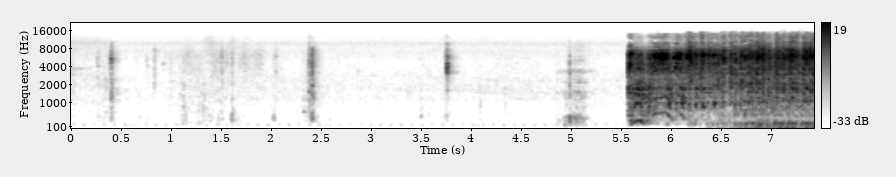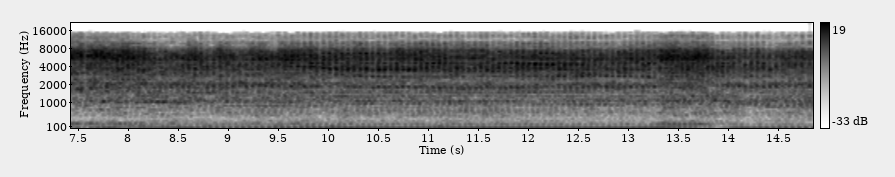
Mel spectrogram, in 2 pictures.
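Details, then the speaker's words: Kubota 60-inch zero-turn mower engine, about two years old, running with a loud, steady ticking knock that started after sitting about a week. The dealer suspects the lifter rotated and drained its oil from the weep hole, and called it normal. "And the only thing he could figure out is that the lifter must have rotated and the oil had drained out of the weep hole."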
